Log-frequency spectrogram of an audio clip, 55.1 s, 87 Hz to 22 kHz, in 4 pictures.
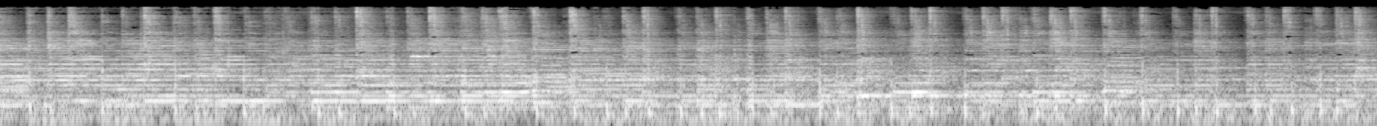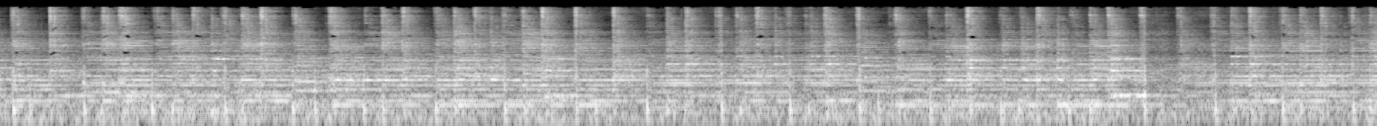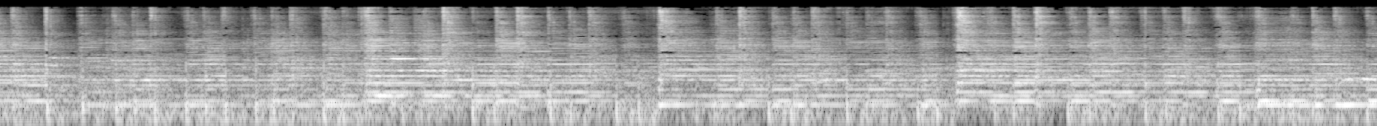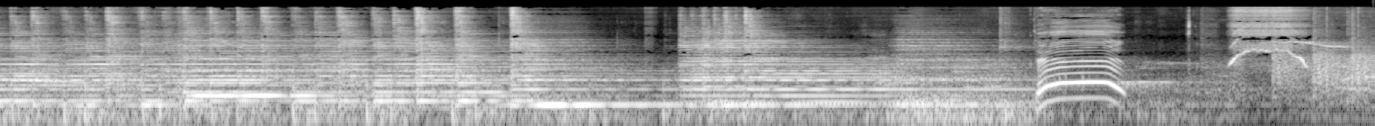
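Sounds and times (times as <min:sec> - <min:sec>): strummed guitar: 0:00.0 - 0:53.6.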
